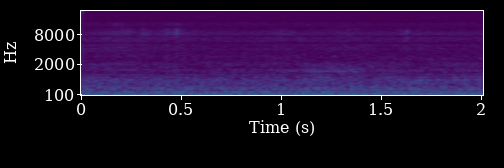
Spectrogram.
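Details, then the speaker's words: 2009 Mazda 3i, heard from the rear at the tailpipe, no check-engine or transmission warning lights: soft, steady low rumble with no misses, ticks or surging, a smooth normal idle with no vibrations or odd noises. "Once again, a very smooth running engine. Climb back out. All right, so as you guys can tell, this vehicle is currently running nice and smooth, no vibrations or odd noises."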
